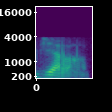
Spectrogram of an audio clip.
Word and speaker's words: Job: And if you are thinking now, well, I saw a job in the Bible. No, that's a book in the Bible, and that's actually Job. It's spelled like job, but that's Job.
